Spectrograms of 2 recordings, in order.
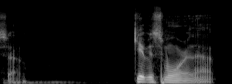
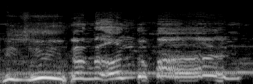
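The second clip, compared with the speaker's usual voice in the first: much higher, slow, drawn-out mock wrestler boast; mocking Becky Lynch; 6 dB louder, much slower than usual. Podcaster mocking the wrestler's entrance with a high drawn boast. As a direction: ham up her entrance catchphrase, stretched and squeaky. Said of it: "then she comes out".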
